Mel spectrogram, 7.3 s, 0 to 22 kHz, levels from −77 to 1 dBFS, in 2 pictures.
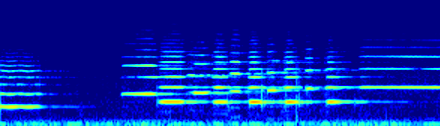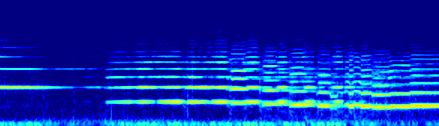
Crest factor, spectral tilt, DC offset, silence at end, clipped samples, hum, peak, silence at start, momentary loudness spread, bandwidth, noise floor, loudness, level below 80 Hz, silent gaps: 14 dB; -2.5 dB/octave; under 0.1%; 0 s; under 0.1%; none; -16 dBFS; 0 s; 13 LU; 11.5 kHz; -50 dBFS; -30 LUFS; -52 dBFS; none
